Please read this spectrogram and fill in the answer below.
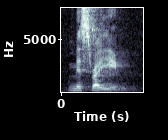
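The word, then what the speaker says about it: Mitzrayim: So how do you say Egypt in Hebrew? Misraim. There you go.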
